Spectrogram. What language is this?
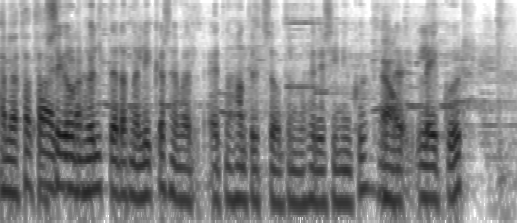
Icelandic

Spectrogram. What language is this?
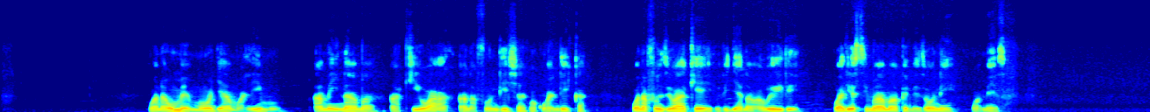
Swahili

